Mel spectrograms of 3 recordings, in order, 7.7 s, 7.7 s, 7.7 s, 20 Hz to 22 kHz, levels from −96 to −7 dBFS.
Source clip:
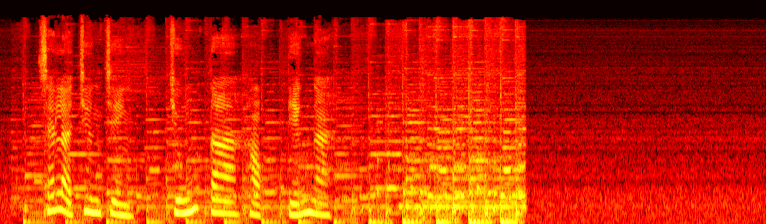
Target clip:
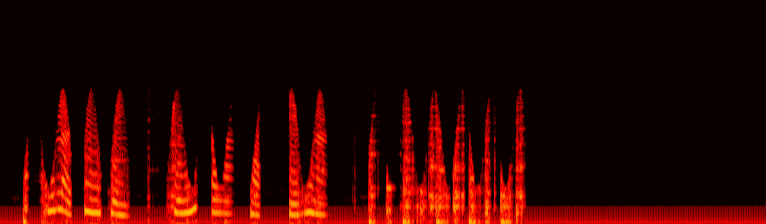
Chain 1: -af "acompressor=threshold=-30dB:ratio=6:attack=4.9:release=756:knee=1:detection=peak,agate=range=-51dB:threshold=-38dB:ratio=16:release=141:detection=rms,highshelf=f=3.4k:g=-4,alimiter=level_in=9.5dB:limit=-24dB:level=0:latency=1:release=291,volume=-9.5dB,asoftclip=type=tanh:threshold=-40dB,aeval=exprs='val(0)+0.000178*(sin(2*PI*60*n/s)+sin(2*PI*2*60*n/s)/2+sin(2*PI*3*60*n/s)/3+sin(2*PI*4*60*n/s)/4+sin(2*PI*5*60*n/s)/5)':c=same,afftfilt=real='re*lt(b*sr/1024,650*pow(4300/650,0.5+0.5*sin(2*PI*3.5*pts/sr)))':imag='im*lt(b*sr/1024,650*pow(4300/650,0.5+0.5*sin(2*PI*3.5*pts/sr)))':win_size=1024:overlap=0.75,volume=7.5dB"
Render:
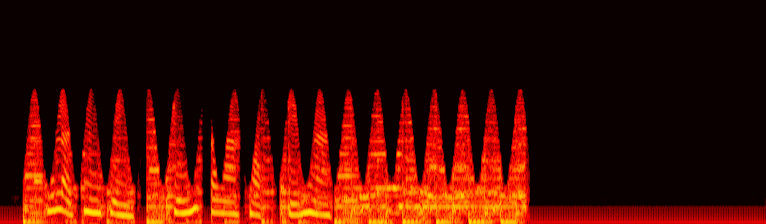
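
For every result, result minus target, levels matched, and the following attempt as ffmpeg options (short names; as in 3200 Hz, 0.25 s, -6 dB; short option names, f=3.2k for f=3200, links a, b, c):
compressor: peak gain reduction -6 dB; soft clip: distortion -6 dB
-af "acompressor=threshold=-37.5dB:ratio=6:attack=4.9:release=756:knee=1:detection=peak,agate=range=-51dB:threshold=-38dB:ratio=16:release=141:detection=rms,highshelf=f=3.4k:g=-4,alimiter=level_in=9.5dB:limit=-24dB:level=0:latency=1:release=291,volume=-9.5dB,asoftclip=type=tanh:threshold=-40dB,aeval=exprs='val(0)+0.000178*(sin(2*PI*60*n/s)+sin(2*PI*2*60*n/s)/2+sin(2*PI*3*60*n/s)/3+sin(2*PI*4*60*n/s)/4+sin(2*PI*5*60*n/s)/5)':c=same,afftfilt=real='re*lt(b*sr/1024,650*pow(4300/650,0.5+0.5*sin(2*PI*3.5*pts/sr)))':imag='im*lt(b*sr/1024,650*pow(4300/650,0.5+0.5*sin(2*PI*3.5*pts/sr)))':win_size=1024:overlap=0.75,volume=7.5dB"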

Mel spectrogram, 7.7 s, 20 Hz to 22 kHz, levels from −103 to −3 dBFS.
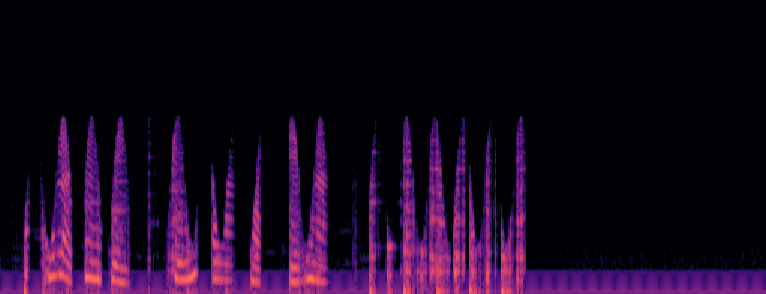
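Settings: soft clip: distortion -6 dB
-af "acompressor=threshold=-37.5dB:ratio=6:attack=4.9:release=756:knee=1:detection=peak,agate=range=-51dB:threshold=-38dB:ratio=16:release=141:detection=rms,highshelf=f=3.4k:g=-4,alimiter=level_in=9.5dB:limit=-24dB:level=0:latency=1:release=291,volume=-9.5dB,asoftclip=type=tanh:threshold=-46.5dB,aeval=exprs='val(0)+0.000178*(sin(2*PI*60*n/s)+sin(2*PI*2*60*n/s)/2+sin(2*PI*3*60*n/s)/3+sin(2*PI*4*60*n/s)/4+sin(2*PI*5*60*n/s)/5)':c=same,afftfilt=real='re*lt(b*sr/1024,650*pow(4300/650,0.5+0.5*sin(2*PI*3.5*pts/sr)))':imag='im*lt(b*sr/1024,650*pow(4300/650,0.5+0.5*sin(2*PI*3.5*pts/sr)))':win_size=1024:overlap=0.75,volume=7.5dB"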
